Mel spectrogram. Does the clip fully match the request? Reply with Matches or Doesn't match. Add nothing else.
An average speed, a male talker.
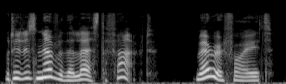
Doesn't match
